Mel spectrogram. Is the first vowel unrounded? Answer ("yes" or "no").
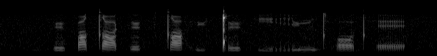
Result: no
